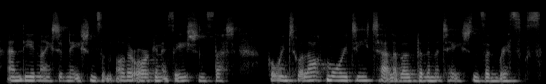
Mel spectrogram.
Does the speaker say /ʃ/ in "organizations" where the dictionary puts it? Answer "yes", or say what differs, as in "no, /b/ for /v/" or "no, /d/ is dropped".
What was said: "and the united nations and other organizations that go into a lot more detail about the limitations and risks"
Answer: yes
